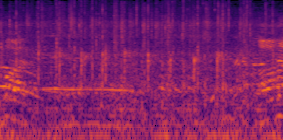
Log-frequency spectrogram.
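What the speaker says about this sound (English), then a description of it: "Give yourself a round of applause." Lively clapping and crowd noise from an audience applauding themselves during a Sesame Street gathering, steady and fairly loud with chatter and voices mixed in.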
